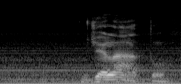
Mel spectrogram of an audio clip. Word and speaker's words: gelato: A lot of people say gelato, which is right, but without the accent. It's gelato. Gelato.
